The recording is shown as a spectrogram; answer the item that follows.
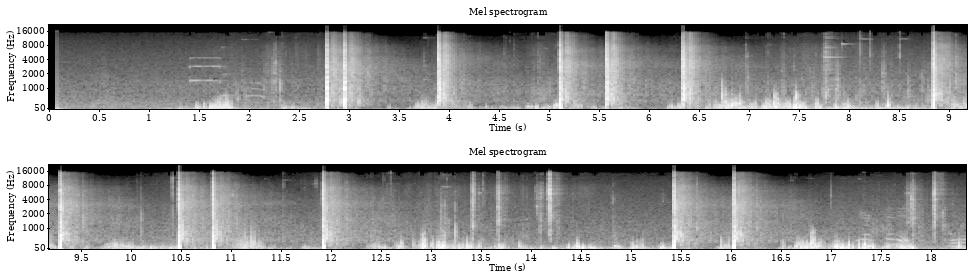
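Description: A shot timer beeps once, then a handgun fires about a dozen sharp shots, mostly in quick pairs, spread over some thirteen seconds as the shooter works through an IDPA stage.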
